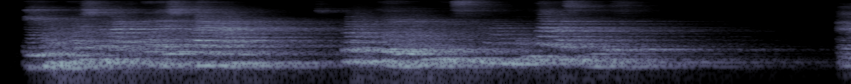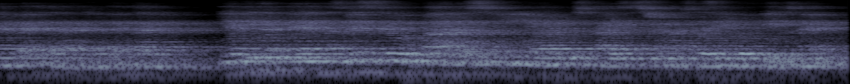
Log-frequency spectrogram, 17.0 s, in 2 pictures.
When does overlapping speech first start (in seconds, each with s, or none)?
none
